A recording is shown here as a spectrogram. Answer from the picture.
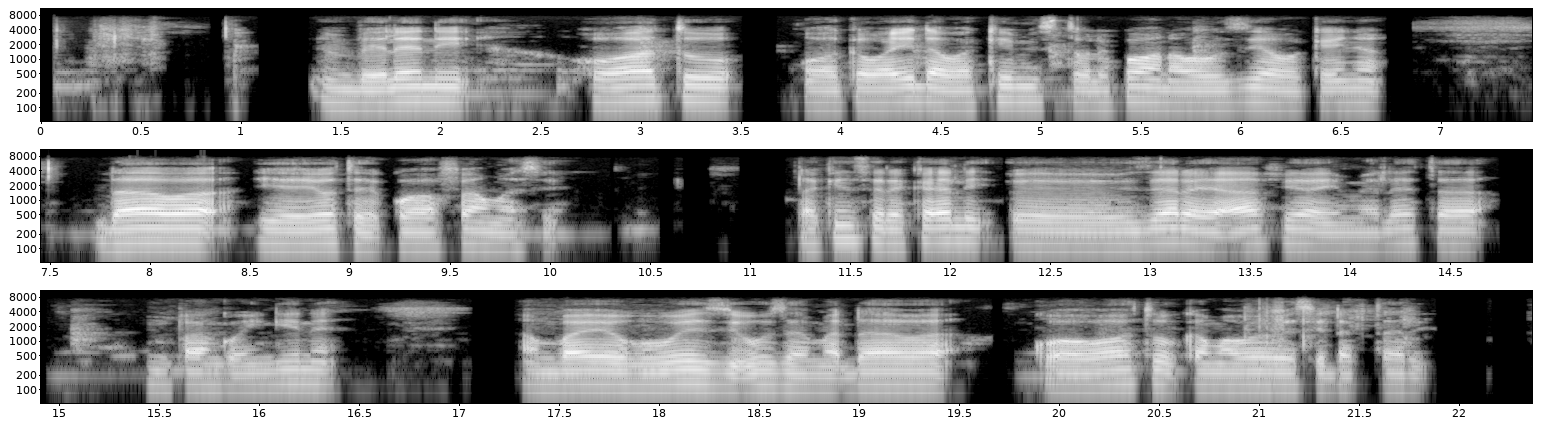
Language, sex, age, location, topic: Swahili, male, 18-24, Wajir, health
